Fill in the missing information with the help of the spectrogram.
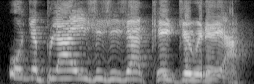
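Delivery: high, loud angry crook; shout. Acted. Crook Fingers spots a child by the car, a loud high angry shout. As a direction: bellow it at the getaway car. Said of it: "Fingers shouted".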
